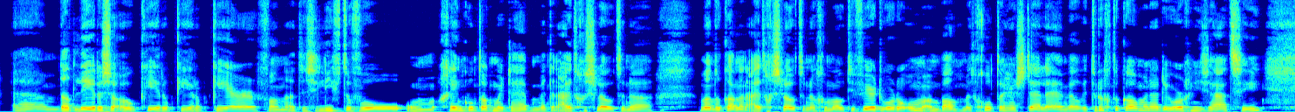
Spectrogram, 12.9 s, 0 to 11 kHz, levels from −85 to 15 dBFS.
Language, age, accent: Dutch, 20-39, Dutch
